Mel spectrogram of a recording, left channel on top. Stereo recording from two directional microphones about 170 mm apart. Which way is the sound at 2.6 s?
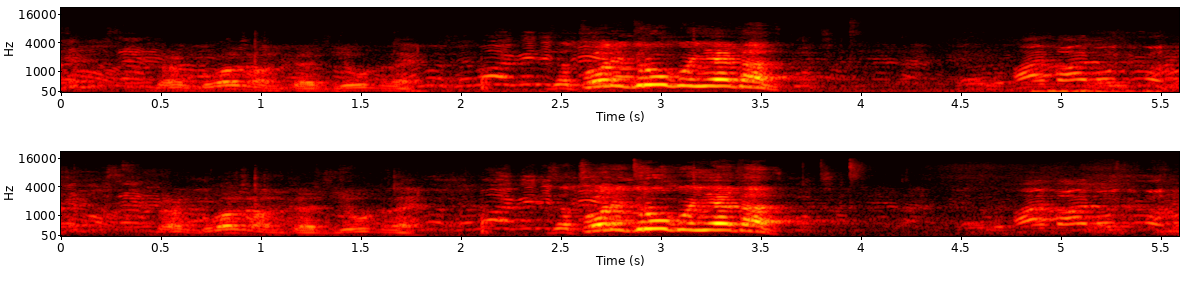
45° right (ahead or behind).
